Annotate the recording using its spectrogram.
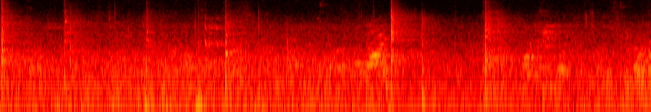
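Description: Badminton racquets striking a feather shuttlecock in a fast rally: sharp cracks at uneven intervals of about a second, with short squeaks from court shoes just before the loudest hit, about four seconds in, over the murmur of an indoor hall.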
